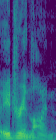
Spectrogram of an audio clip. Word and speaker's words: Adrian Lyne: Well, I've been saying it wrong. I've always said Lynn as well. Yeah. But Adrian Lyne.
